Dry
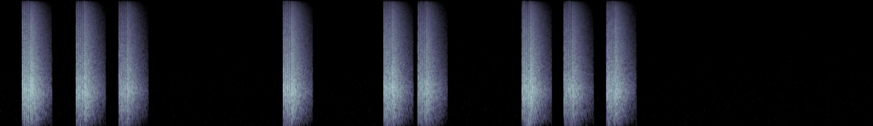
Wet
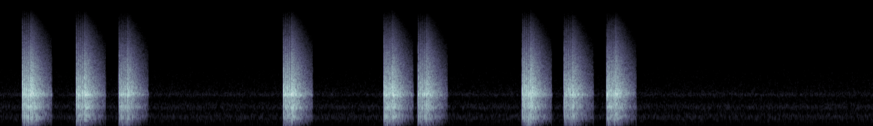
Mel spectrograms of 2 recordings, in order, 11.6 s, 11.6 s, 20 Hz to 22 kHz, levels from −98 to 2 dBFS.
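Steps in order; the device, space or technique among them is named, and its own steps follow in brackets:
inside a cardboard box (low-pass filter 3,200 Hz 12 dB per octave; hollow resonant body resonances 230/510/1,000 Hz, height 14 dB, ringing for 25 ms)

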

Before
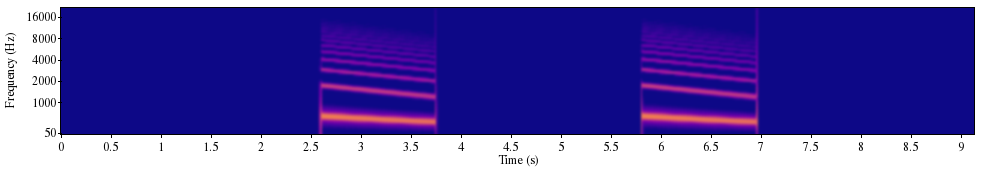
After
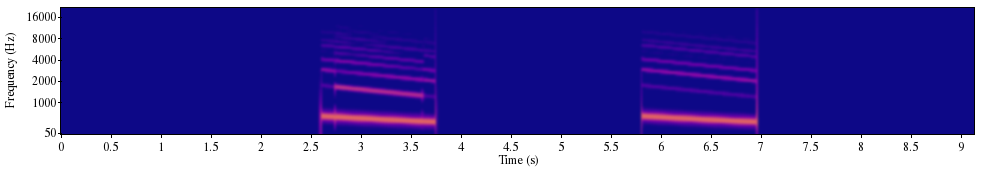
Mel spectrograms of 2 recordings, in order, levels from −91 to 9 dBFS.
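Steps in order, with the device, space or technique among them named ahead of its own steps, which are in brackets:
0:02.74–0:03.62: octave-band graphic EQ 500/1,000/4,000 Hz +5/−11/+6 dB
limiter into clipper (brickwall limiter −25 dBFS, peak gain reduction 7 dB; hard clipping −28.5 dBFS, distortion −17 dB)
level −1 dB

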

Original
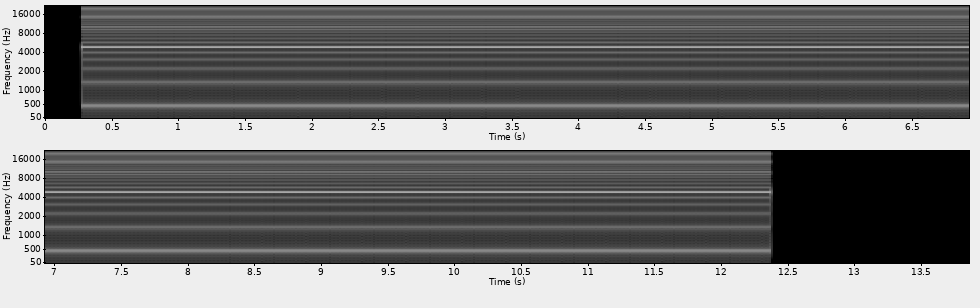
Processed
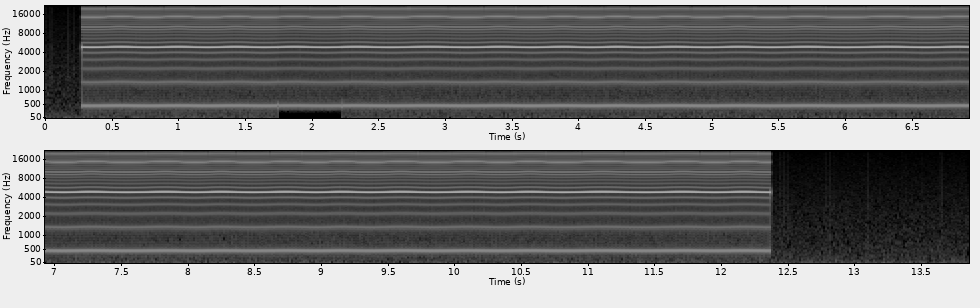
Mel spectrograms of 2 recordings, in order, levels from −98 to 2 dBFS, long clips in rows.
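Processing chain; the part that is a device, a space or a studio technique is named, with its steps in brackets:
vinyl LP (tape wow and flutter 15 cents; surface crackle 22 per second; pink noise bed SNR 39 dB)
0:01.75–0:02.23: elliptic high-pass filter 310 Hz

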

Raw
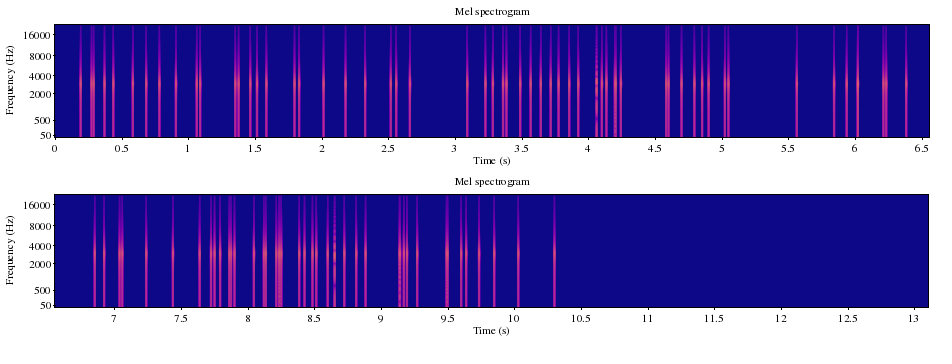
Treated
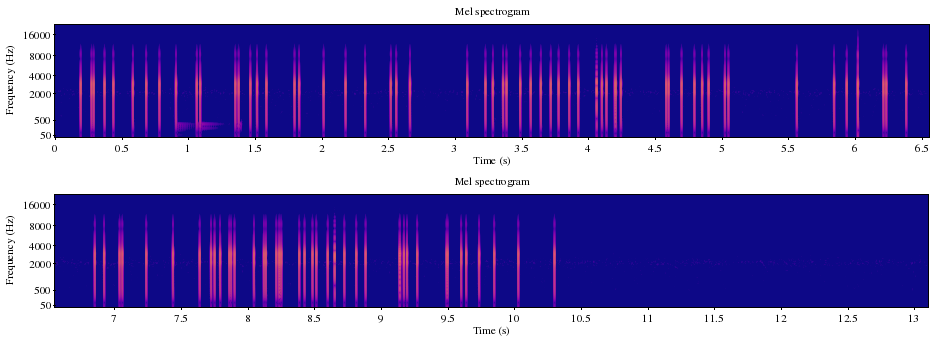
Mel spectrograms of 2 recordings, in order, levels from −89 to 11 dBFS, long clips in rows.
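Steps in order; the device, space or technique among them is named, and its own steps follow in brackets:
intercom (band-pass filter 370–3,700 Hz; parametric band 2,100 Hz +6 dB 0.43 octaves; soft clipping −9 dBFS, distortion −23 dB)
0:00.85–0:01.40: mains-hum notches 60/120/180/240/300/360 Hz
level +5 dB

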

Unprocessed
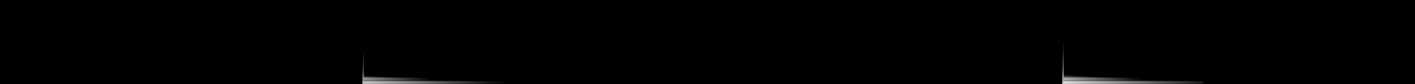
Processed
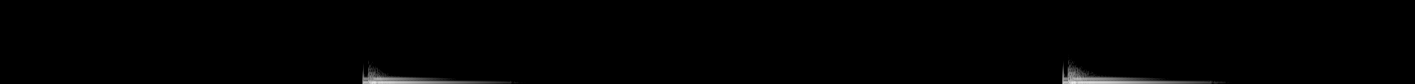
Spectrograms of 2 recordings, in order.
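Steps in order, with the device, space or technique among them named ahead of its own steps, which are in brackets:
television next door (downward compressor, threshold −19 dBFS, peak gain reduction 9 dB; low-pass filter 530 Hz 12 dB per octave; convolution reverb RT60 0.35 s, pre-delay 49 ms, DRR −10 dB)
level −1.5 dB

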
